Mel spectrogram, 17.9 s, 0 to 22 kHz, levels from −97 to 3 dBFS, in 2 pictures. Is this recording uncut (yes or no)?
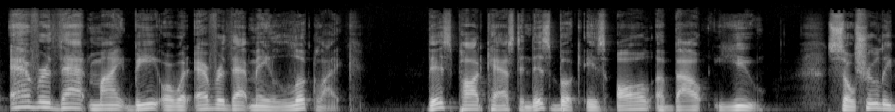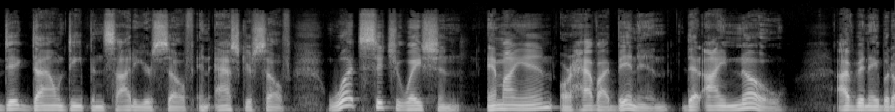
no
